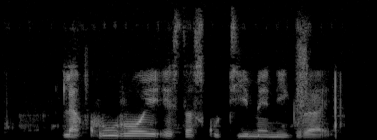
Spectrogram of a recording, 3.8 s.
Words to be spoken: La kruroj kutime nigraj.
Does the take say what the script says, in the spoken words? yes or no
no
